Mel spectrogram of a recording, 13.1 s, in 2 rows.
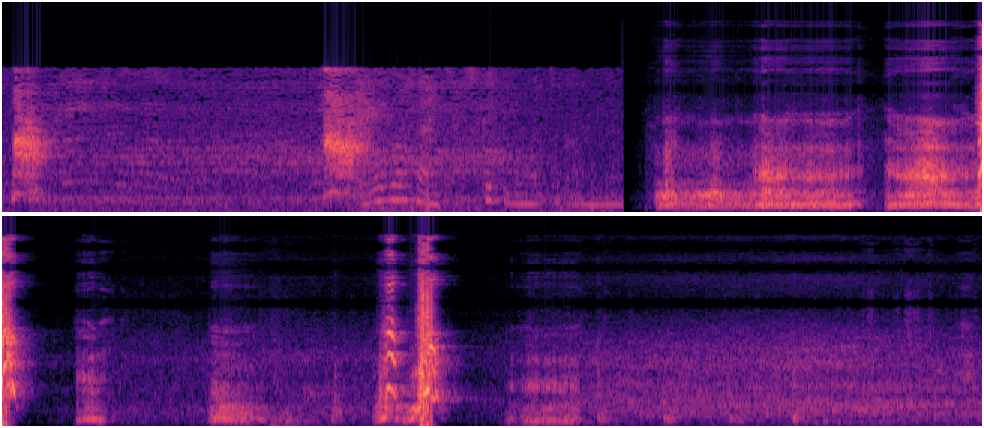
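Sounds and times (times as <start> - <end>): dogs barking excitedly: 2.1 - 2.5, 4.4 - 7.2, 9.0 - 10.4.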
